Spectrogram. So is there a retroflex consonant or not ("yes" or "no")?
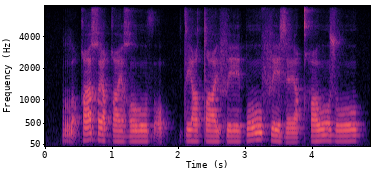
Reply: no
